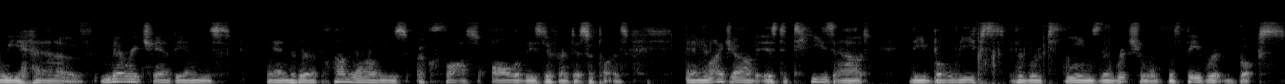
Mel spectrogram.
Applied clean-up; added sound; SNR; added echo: neural mask model DeepFilterNet 3.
